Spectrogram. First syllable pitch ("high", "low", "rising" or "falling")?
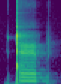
high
